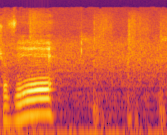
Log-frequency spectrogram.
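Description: Footsteps thud on wooden stairs.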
